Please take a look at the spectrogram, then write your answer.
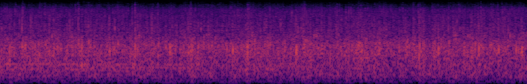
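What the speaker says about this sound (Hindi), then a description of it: "तालियों के साथ इनका स्वागत किया जाए।" Studio audience on a TV quiz show applauds to welcome a guest, a thick, even roar of many hands clapping together, loud and sustained without a break.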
